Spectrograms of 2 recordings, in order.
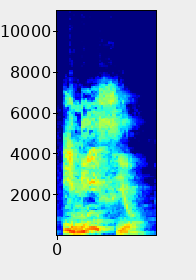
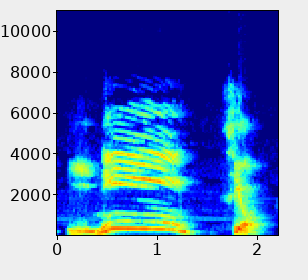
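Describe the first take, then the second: First: Said in the usual way. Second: Inicio very slowly, with a long high "ni"; inicio, holding "ni" before a short "cio"; stress on NI. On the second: Shown as a demonstration. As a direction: stretch and raise the "ni" in inicio. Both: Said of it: "a vocal tónica está na N I".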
